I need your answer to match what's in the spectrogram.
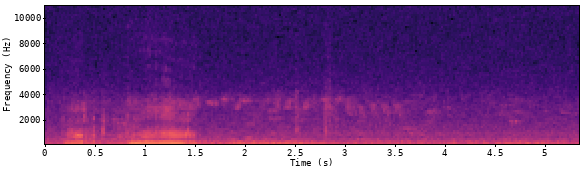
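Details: Awake deaf pet cat with neurological problems and breathing problems gives a loud, low, pig-like snort, then softer rattling breath noise: stertor.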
